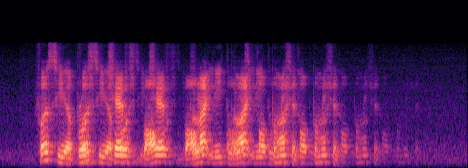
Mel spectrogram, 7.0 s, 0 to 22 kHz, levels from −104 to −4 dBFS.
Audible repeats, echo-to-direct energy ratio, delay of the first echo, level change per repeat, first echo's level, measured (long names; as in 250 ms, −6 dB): 3, −3.0 dB, 616 ms, −13.0 dB, −3.0 dB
